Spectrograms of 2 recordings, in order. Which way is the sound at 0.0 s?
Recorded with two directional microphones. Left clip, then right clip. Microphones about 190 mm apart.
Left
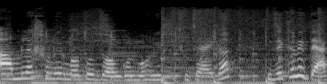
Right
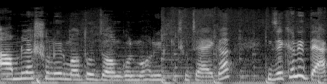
20° right (ahead or behind).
